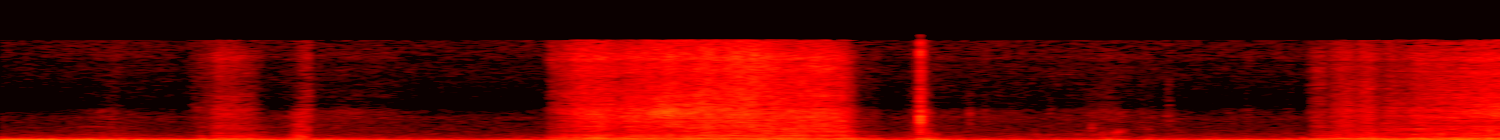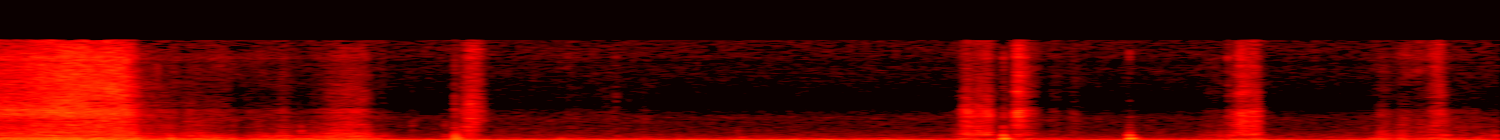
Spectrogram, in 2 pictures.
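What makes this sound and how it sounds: Yellow rubber-gloved fingertips handle and tap a closed, hollow, medium corrugated cardboard shipping box with a paper shipping label and packing tape, working along its sides and edges. Two long, bright, scratchy rubbing swells alternate with about seven short, dry taps that die away almost instantly, over a faint, steady low hum.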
